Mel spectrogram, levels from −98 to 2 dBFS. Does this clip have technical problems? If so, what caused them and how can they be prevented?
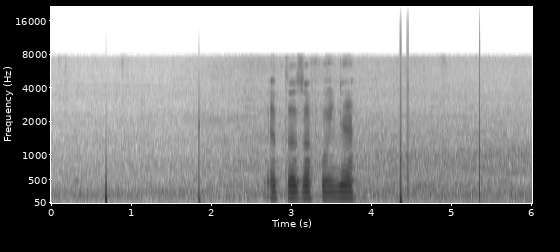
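Yes, there are loud pops at 0.68–0.71 s, 1.84–1.88 s, 4.36–4.48 s (a double pop) and 5.35–5.38 s, peaking roughly 20 to 25 dB above the speech. Each is a sharp electrical pulse, likely from a connector, switch, static discharge or driver glitch, added onto the signal. Unlike a dropout, the speech carries on underneath each pop. Prevention: secure cables and connectors, avoid switching or touching equipment while recording, and keep audio drivers stable.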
